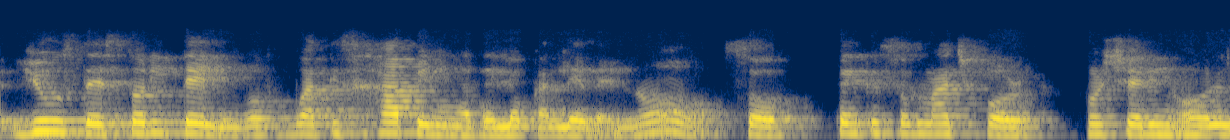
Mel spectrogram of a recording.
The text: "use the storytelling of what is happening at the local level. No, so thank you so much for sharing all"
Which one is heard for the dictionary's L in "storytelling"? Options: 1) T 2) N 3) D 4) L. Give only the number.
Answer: 4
